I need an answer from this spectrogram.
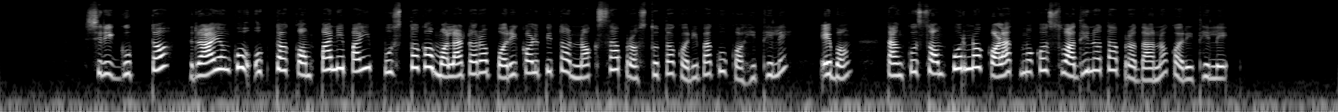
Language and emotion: Odia, neutral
